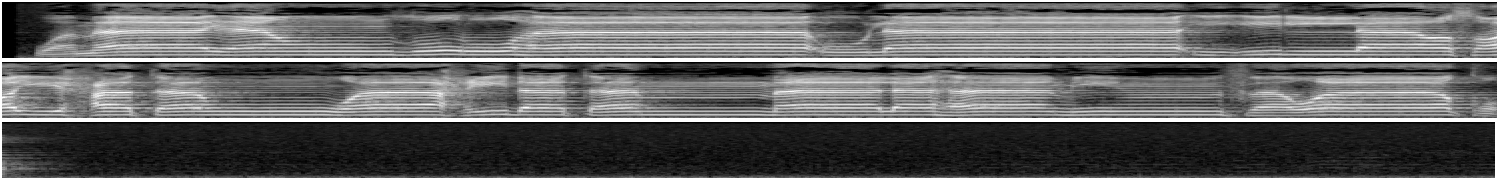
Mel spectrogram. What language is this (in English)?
Arabic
